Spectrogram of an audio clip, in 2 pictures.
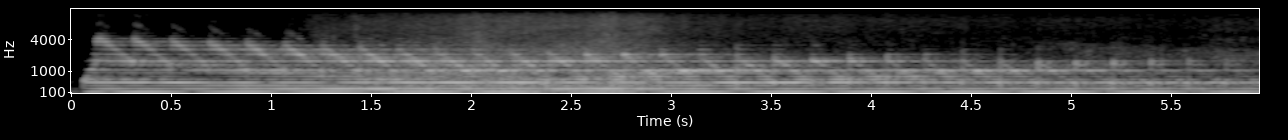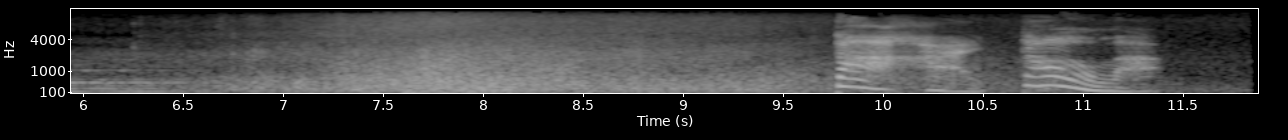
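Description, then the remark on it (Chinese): Sea waves surge in as a broad, hissing wash of surf after a sustained, pulsing musical tone fades out, followed by two brief high, wavering calls at the end. “这就是大海，大吧？”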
